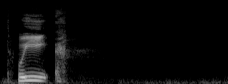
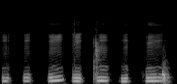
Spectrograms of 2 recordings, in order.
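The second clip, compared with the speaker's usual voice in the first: savouring mm; 7 dB quieter than usual. Real, not acted. Savouring chocolate.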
